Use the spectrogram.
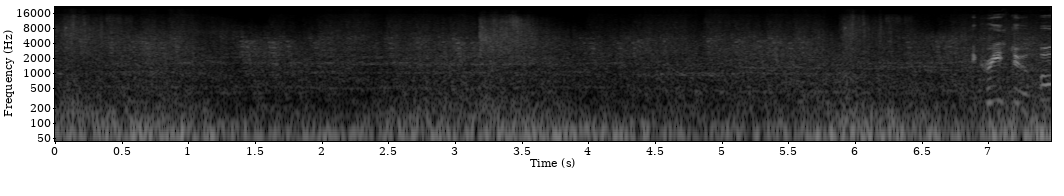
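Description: Star destroyer turbolaser batteries firing in a Thrawn's Revenge space battle, a continuous rumbling barrage of muffled blasts and bursts at moderate level, with a burst of higher zaps near the end.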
